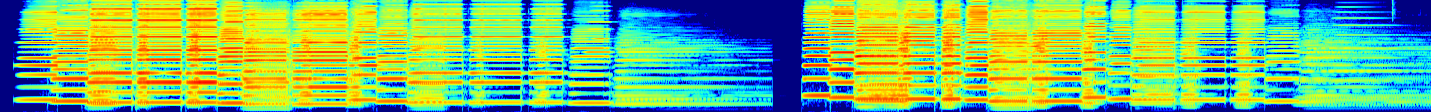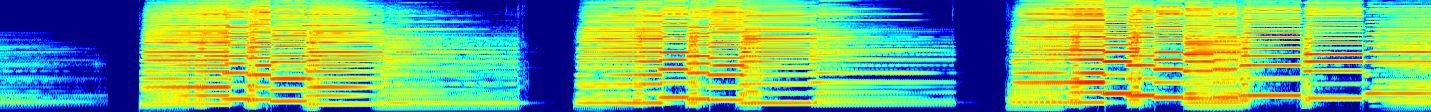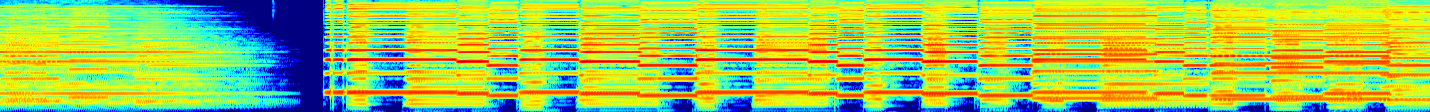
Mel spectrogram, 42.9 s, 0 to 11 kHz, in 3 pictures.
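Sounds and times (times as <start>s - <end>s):
Cavagnolo Professionnel 12 accordion in bassoon piccolo register: 0.0s - 42.9s.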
